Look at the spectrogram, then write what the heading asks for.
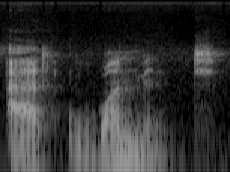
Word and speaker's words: atonement: It's spelled the same, but it's at one-ment.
